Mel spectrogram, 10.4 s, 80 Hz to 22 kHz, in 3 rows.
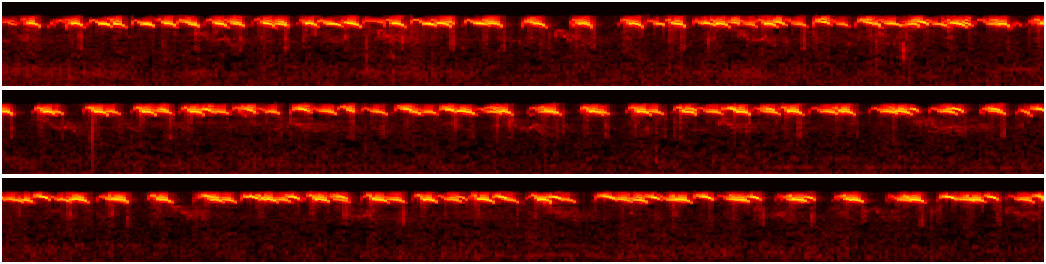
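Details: In spring 2018, a wild European serin at one of the year's early nests sings a very high, rapid, sizzling jingle of tightly packed notes, running almost without pause.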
